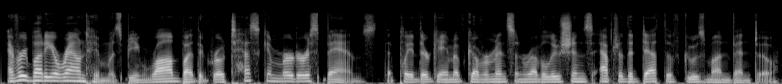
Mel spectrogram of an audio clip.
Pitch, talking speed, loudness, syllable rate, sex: 125 Hz, 200 wpm, -19 LUFS, 5.8 syllables/s, male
